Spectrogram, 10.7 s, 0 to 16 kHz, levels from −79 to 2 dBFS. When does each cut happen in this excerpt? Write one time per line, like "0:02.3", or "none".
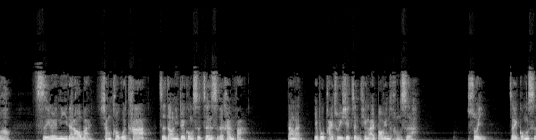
0:03.1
